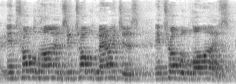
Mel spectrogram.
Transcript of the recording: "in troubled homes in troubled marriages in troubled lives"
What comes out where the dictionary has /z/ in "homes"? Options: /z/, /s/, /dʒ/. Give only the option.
/z/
